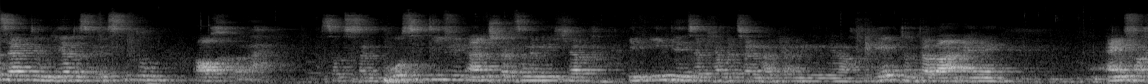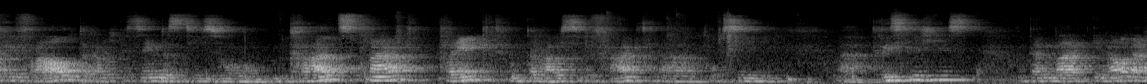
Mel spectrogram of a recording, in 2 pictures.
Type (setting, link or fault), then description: setting, large echoing room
